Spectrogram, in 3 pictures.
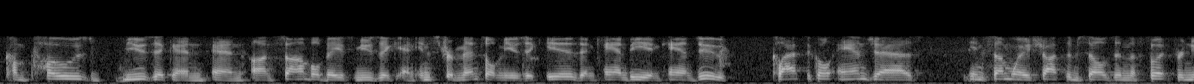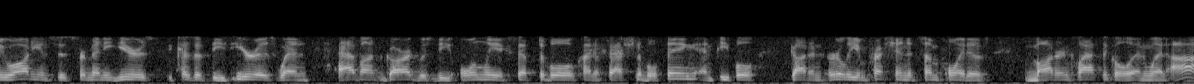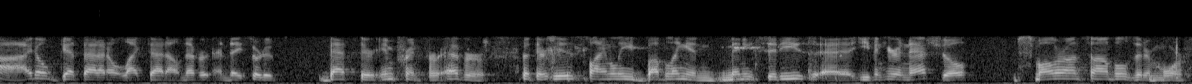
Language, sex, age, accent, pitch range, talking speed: English, male, 40-59, American, 105-125 Hz, 165 wpm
